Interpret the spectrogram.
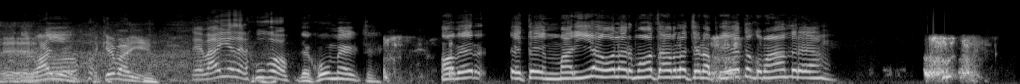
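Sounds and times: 
laughter: 0.0s - 3.1s
speech: 0.0s - 8.4s, 9.2s - 9.8s
person sneezing: 9.3s - 10.0s.

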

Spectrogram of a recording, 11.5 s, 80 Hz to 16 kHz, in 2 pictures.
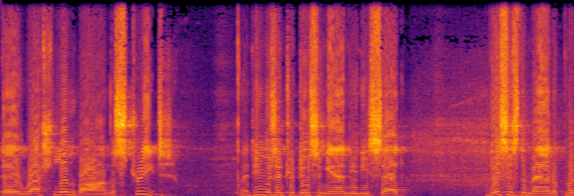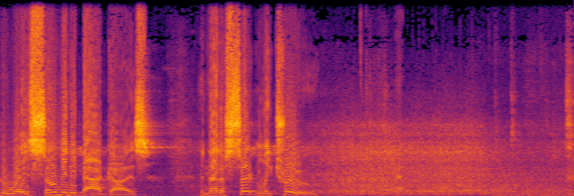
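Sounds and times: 
speech: 0.0s - 1.8s, 2.4s - 4.2s, 4.8s - 9.2s
heavy truck passing outside with engine rumble and road noise: 4.1s - 6.2s, 7.4s - 11.4s.

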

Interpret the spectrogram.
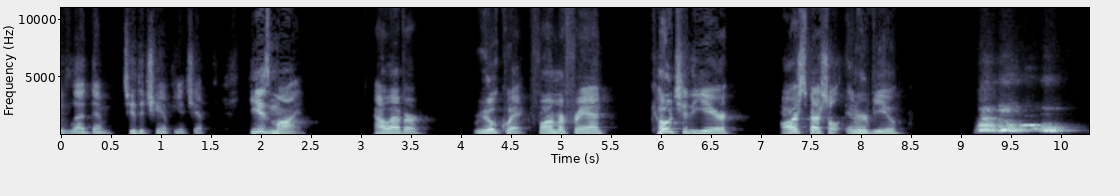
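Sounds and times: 
speech: 0.0s - 2.5s, 3.1s - 8.4s
dog barking excitedly: 9.1s - 10.2s.

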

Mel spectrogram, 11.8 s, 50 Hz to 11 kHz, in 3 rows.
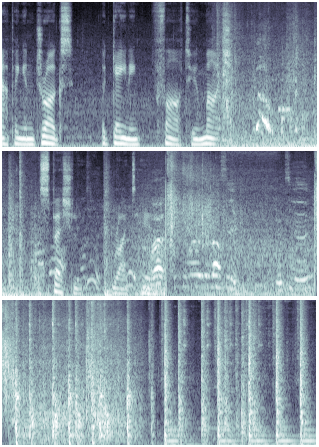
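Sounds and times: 
speech: 0.0s - 3.8s, 4.4s - 8.2s
gunfire rounds striking an armored vehicle: 2.6s - 4.6s, 5.2s - 6.9s, 7.8s - 11.7s
gunfire during a gang gunfight with police: 7.8s - 11.7s.

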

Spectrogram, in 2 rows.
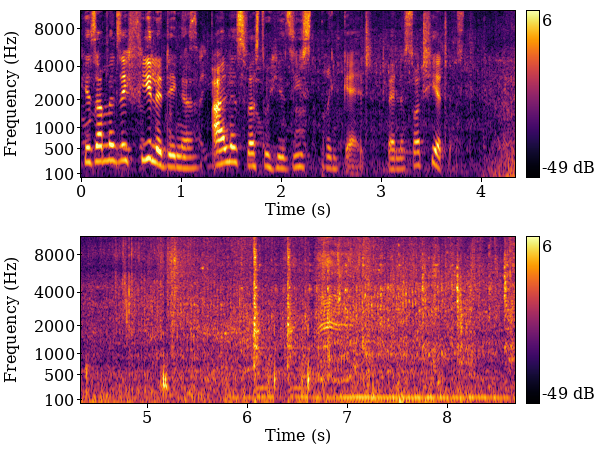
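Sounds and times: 
speech: 0.0s - 4.3s
rattly small truck engine droning on a garbage dump: 1.2s - 8.6s
truck clanking and knocking over uneven ground: 3.8s - 8.6s.

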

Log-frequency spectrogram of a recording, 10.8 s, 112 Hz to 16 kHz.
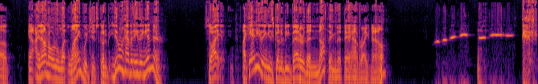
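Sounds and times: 
speech: 0.0s - 3.4s, 4.1s - 7.8s
short whistles signalling pitches at a ballpark: 8.6s - 10.5s.

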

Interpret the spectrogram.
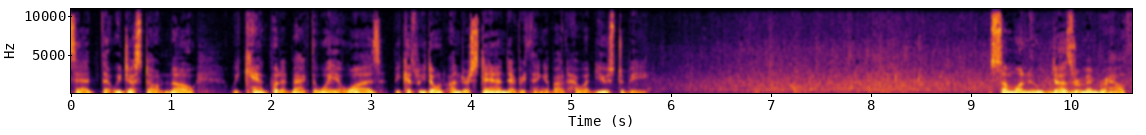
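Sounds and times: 
speech: 0.0s - 6.0s, 9.2s - 10.6s
snow-fed creek flowing through sagebrush below the Continental Divide: 5.4s - 10.6s.

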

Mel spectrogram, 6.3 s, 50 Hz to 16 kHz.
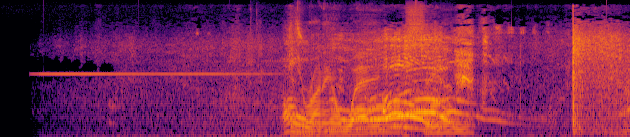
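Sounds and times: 
agitated yelling voices: 2.7s - 5.4s
speech: 2.8s - 4.8s
firecracker exploding: 5.7s - 6.2s.

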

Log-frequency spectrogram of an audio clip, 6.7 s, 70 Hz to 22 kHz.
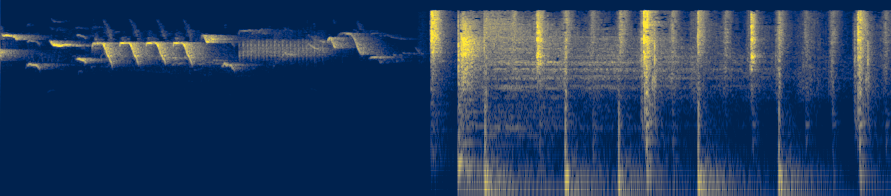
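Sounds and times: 
wren singing a high rattling trill: 0.0s - 3.2s
loud rhythmic music with heavy beats: 3.2s - 6.6s.

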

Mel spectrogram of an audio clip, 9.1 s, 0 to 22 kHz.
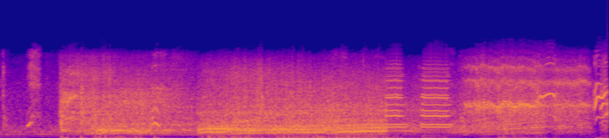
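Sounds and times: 
speech: 0.4s - 1.1s
car tires screeching in a skid as car swerves: 0.9s - 9.0s
car horn blasts: 5.3s - 8.6s.

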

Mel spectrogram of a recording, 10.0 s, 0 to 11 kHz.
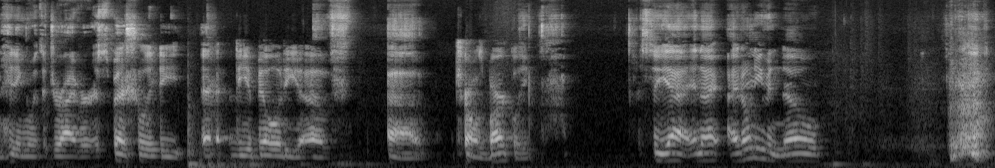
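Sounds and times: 
speech: 0.0s - 5.6s, 6.5s - 8.3s, 9.5s - 9.7s
loud breathy sneeze: 9.5s - 9.9s.

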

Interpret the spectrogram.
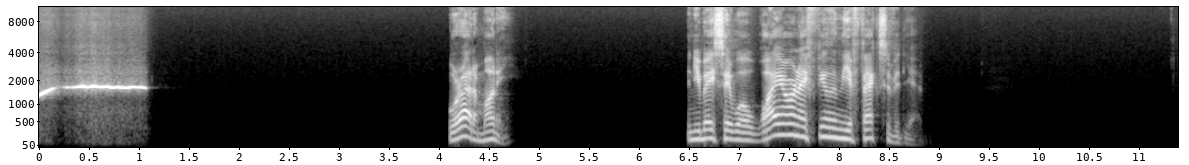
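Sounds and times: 
person whistling one clear note: 0.0s - 1.2s
speech: 4.1s - 4.8s, 6.5s - 8.9s.

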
